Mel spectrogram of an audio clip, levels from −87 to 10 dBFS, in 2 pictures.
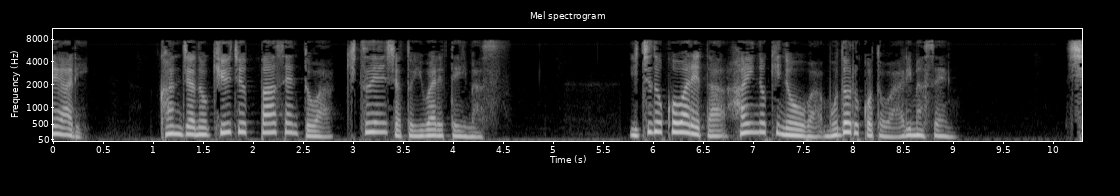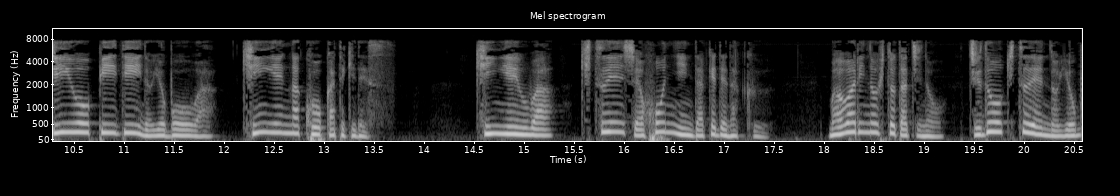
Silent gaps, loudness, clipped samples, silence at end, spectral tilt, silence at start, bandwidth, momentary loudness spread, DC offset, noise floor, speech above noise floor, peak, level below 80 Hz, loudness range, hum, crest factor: none; -20 LUFS; under 0.1%; 0 s; -5.5 dB/octave; 0 s; 8 kHz; 12 LU; under 0.1%; -63 dBFS; 45 dB; -4 dBFS; -44 dBFS; 3 LU; none; 16 dB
